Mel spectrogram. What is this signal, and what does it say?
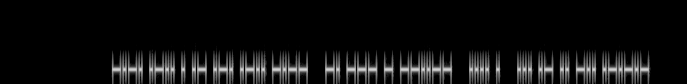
Morse code, heard as a keyed tone, about 44 wpm, 700 Hz. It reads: CLEARLY NOT, HE SAID.
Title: Sentences from Top 1300 Words 45wpm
